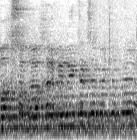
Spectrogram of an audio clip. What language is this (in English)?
Hebrew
